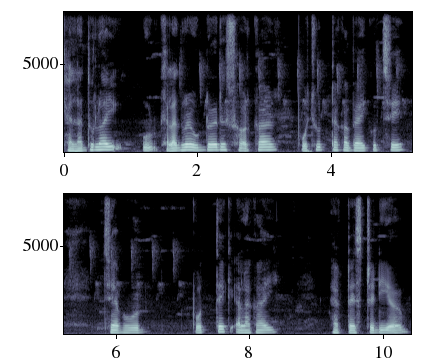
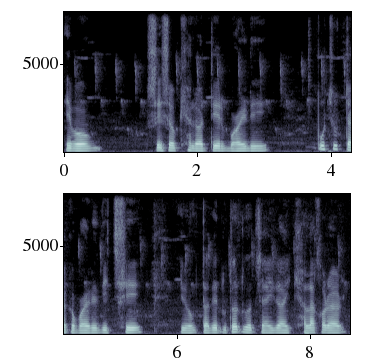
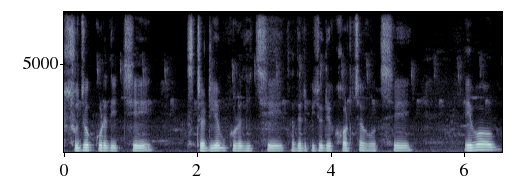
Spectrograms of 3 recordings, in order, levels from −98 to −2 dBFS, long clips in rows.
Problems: background sounds at intervals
